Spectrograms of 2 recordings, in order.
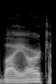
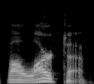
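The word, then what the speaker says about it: Vallarta: They said Viarta. I said, "How's it spelled?" They said, you know, two L's. And I said, those are L's. It's Balarta.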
